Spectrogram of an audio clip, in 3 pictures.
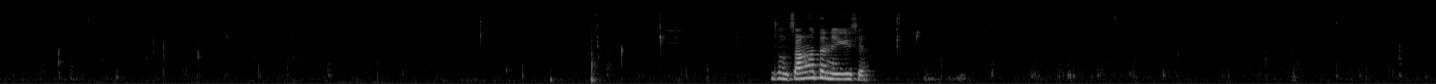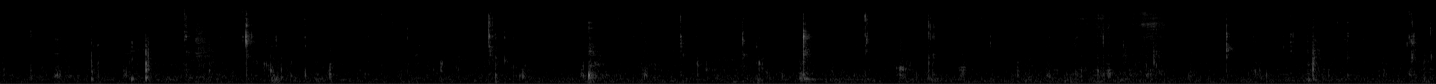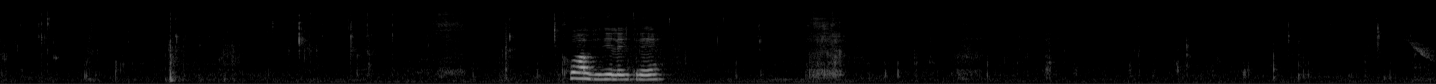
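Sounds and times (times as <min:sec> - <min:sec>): chewing rice: 0:00.0 - 0:07.6, 0:08.8 - 0:34.4, 0:35.4 - 0:42.8.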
